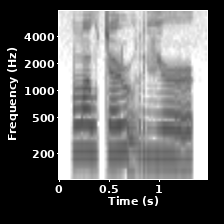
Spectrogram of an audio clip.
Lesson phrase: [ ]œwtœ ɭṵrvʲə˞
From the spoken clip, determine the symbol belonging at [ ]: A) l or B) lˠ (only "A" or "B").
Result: B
